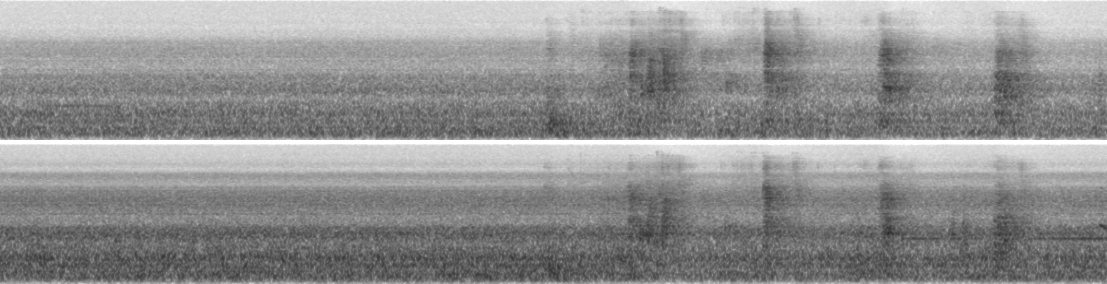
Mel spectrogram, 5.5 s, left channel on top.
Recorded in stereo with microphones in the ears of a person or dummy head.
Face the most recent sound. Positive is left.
turn(degrees=-25)  # may be behind; listen again after turning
